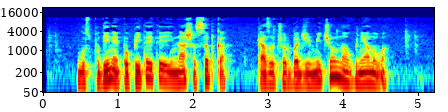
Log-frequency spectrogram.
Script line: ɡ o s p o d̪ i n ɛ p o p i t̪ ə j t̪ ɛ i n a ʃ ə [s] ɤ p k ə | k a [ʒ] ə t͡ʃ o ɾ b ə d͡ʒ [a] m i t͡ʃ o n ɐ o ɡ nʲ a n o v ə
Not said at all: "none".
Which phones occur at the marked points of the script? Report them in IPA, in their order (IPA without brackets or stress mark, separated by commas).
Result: s, z, i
